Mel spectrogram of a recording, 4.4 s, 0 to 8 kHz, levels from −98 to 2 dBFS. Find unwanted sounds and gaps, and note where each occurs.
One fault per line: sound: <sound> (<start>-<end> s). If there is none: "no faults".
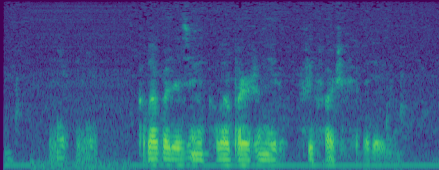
sound: laugh (0.5-1.0 s)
